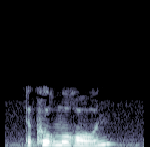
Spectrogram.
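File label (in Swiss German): "kormoran", Alsatian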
